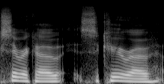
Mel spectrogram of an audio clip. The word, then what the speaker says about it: Sekiro: How do you pronounce it? Sekiro.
